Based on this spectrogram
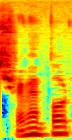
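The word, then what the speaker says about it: Shreveport: Uh, Sherman port. You pronounce it shreport.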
